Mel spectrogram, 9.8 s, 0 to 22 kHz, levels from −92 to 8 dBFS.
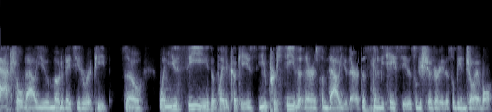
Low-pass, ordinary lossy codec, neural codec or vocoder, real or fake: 7.2 kHz; AAC, 16 kbps; none; real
